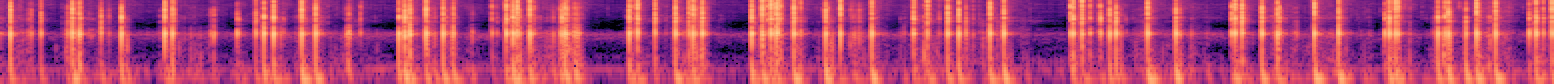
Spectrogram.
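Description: Long pointed acrylic nails scratch rapidly across a flat diamond painting of plastic resin drills on canvas. A dense run of short, dry scratching bursts comes in quick clusters, with a thumpy low body and a faint mid-range rasp under each stroke.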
